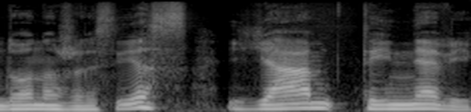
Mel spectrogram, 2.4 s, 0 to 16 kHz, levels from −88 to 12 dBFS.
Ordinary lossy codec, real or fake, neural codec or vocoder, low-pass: AAC, 96 kbps; real; none; 14.4 kHz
